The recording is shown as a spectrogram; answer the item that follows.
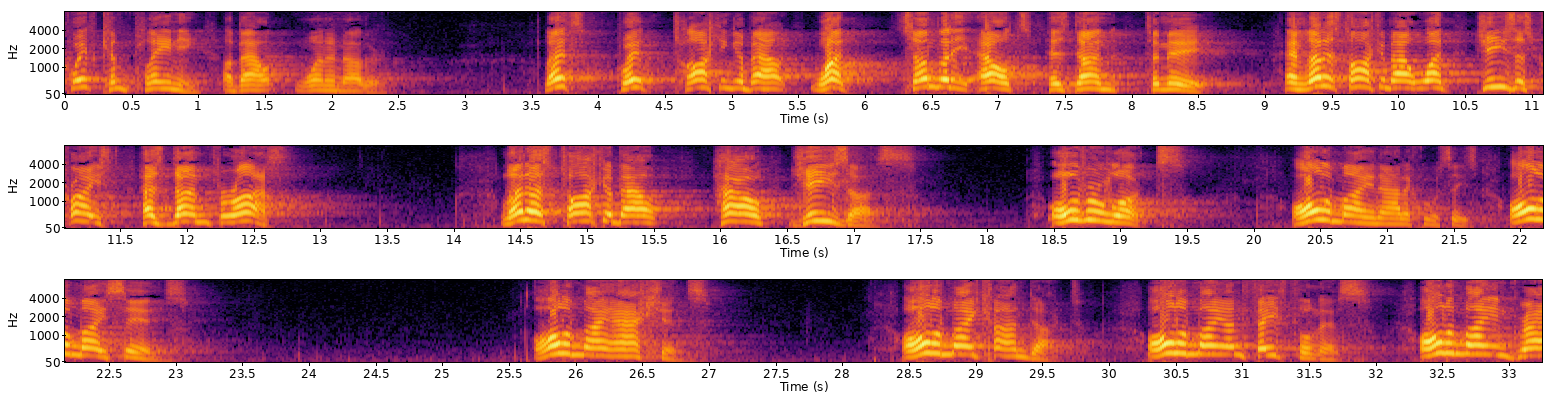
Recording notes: This is a sermon recorded at the Lebanon Bible Fellowship Church in Lebanon, PA om 8/14/2016 during the morning service.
